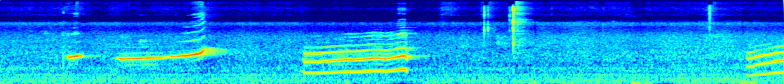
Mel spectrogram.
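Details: Indoor pet ringneck parrot, a rescue bird, copies a cat when asked. A whistled rising note comes first, then a nasal, harmonic meow. A second meow begins as the clip ends. Faint clicks are also heard.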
